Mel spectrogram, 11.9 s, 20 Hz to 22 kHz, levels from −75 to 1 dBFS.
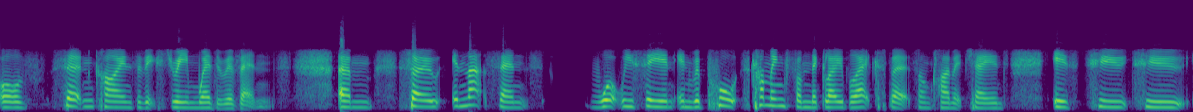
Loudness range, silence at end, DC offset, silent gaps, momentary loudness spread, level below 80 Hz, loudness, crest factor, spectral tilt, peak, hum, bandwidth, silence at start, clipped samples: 2 LU; 0.1 s; under 0.1%; none; 11 LU; -68 dBFS; -18 LUFS; 18 dB; -6.5 dB/octave; 0 dBFS; none; 8 kHz; 0 s; under 0.1%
